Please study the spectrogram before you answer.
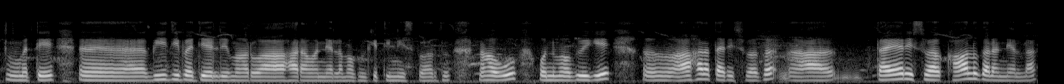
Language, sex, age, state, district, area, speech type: Kannada, female, 30-45, Karnataka, Dakshina Kannada, rural, spontaneous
